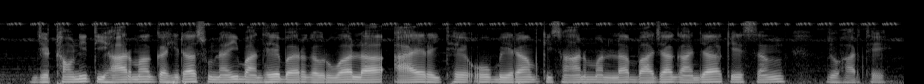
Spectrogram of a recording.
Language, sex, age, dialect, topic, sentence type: Chhattisgarhi, male, 25-30, Western/Budati/Khatahi, agriculture, statement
